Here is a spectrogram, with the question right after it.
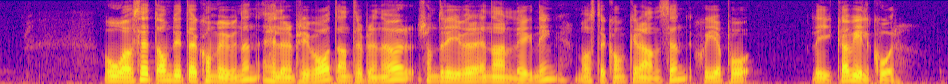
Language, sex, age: Swedish, male, 27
